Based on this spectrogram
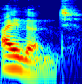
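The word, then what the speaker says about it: island: के हो त कुरा, फेरि पनि बुझ्नुहोस्, यस दुई लेटर आई र एलको बिचमा आउँछ है, आई र एलको बिचमा यस आउँछ भने त्यति बेला यस साइलेन्ट हुन्छ भन्न खोजेको हो। फर इक्जाम्पल, यहाँ हेर्नुहोस्, अब यहाँ आई र एलको बिचमा के आएको छ, यस। यहाँ आई र एलको बिचमा के आएको छ, यस। यहाँ आई र एलको बिचमा के आएको छ, यस। अब भनेपछि अब यसलाई हामी भन्छौँ आइल्यान्ड है, आइल्यान्ड भनेर भन्छौँ।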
